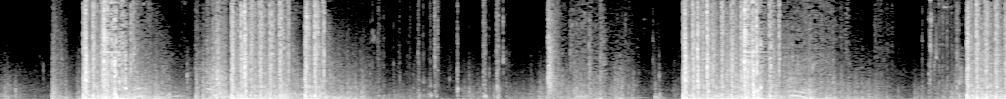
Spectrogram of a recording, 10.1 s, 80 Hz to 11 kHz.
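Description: Rapid automatic gunfire bursts from a weapon in Black Ops 7, loud and close, with several sustained volleys separated by short quieter gaps.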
